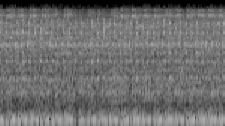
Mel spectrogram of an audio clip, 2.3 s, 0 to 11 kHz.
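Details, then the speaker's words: Long-sitting Honda PC800 Pacific Coast after carburetor cleaning, plugs unchecked, idles with an even low steady thump, no misses or surging; running smooth, slightly wants choke. "Alright guys, as you can hear, it is running"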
